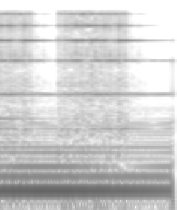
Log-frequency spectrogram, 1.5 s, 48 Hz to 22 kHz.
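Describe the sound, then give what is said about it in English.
A telephone rings at Major General Smedley Darlington Butler's residence in July 1933, a call from a man of the American Legion, with a bright, continuous metallic bell tone that holds steady and fairly loud for over a second, then eases slightly at the end. No one speaks. “When you answer, it's a man who says he's from the American Legion.”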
